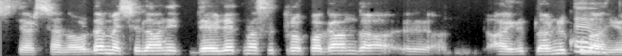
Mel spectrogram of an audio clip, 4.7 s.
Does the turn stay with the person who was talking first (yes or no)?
yes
